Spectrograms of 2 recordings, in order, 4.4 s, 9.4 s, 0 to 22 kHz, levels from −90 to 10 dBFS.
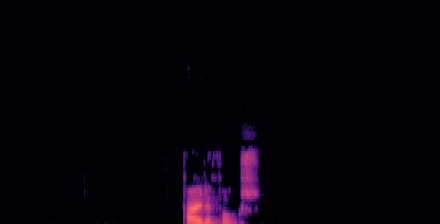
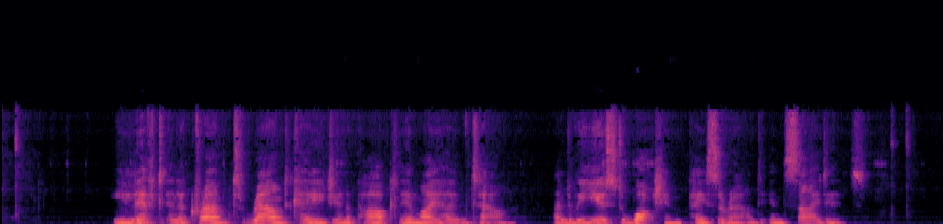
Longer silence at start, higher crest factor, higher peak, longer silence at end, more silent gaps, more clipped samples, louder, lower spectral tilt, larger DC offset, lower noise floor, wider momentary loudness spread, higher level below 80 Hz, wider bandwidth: first, 1.85 s vs 0.15 s; first, 28 dB vs 20 dB; about the same, -8 dBFS vs -10 dBFS; first, 1.85 s vs 0.8 s; neither; neither; first, -28 LUFS vs -31 LUFS; second, -3 dB/octave vs -5 dB/octave; neither; first, -89 dBFS vs -75 dBFS; first, 13 LU vs 10 LU; second, -88 dBFS vs -74 dBFS; second, 9 kHz vs 12 kHz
